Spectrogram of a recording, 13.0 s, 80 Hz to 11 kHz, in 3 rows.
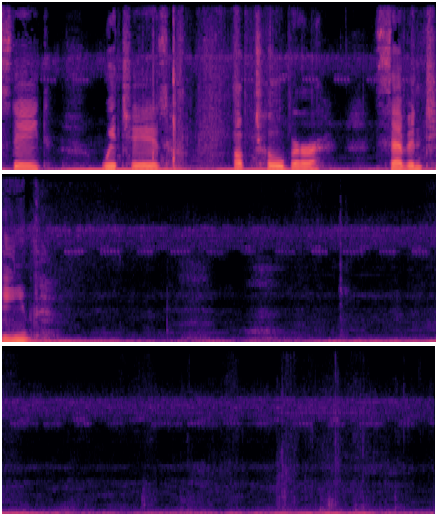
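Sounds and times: insects chirping: 0.0 - 13.0
low steady hum: 0.0 - 13.0.

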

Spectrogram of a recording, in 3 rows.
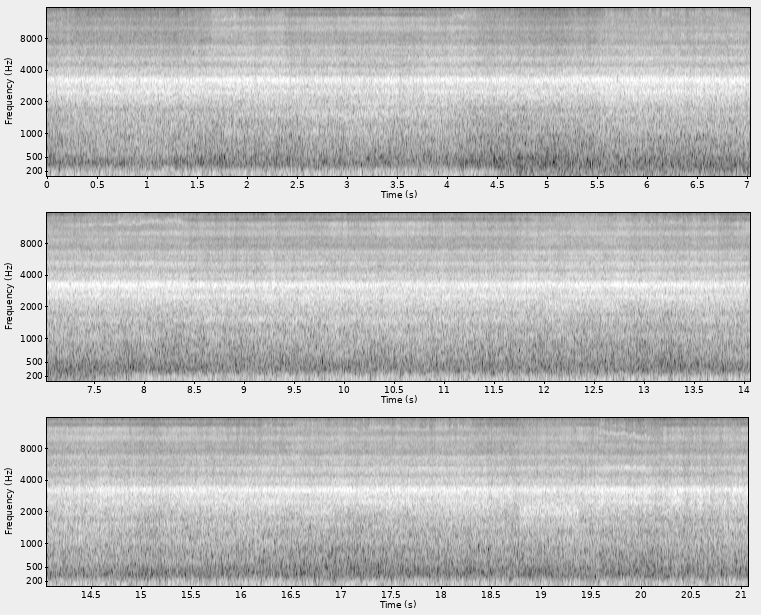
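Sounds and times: constant low rumble: 0.0 - 21.0
vehicle engine running: 0.0 - 21.0
wind rushing: 0.0 - 21.0.

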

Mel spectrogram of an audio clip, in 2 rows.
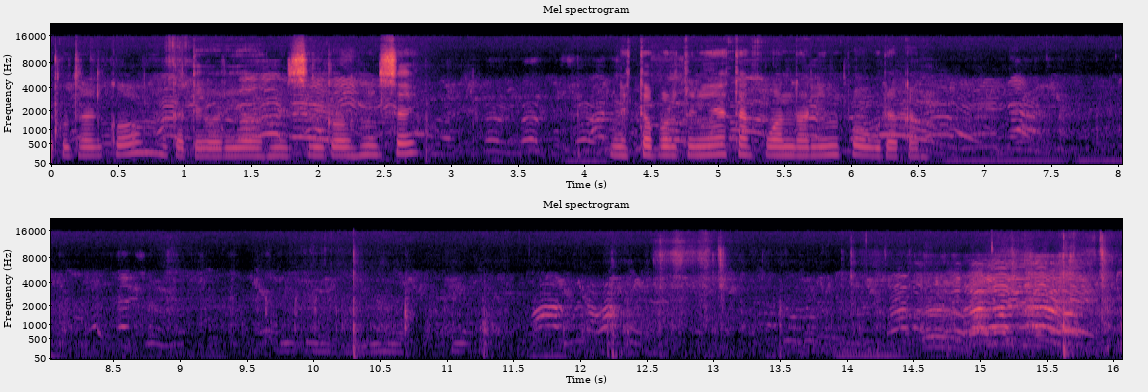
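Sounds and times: open-air background noise: 0.0 - 16.0
players and onlookers shouting: 3.4 - 7.5, 14.2 - 16.0.

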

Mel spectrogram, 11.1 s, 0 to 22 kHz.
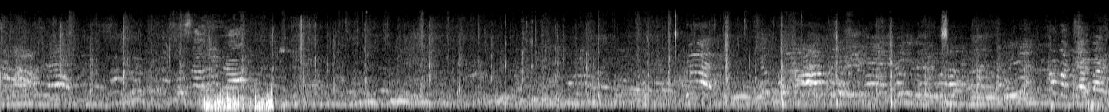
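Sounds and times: children playing and calling out: 0.0 - 11.0
voices: 0.0 - 11.0.

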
